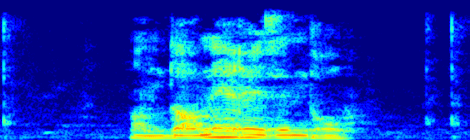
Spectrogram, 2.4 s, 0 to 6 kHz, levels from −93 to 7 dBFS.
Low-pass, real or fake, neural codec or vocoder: 5.4 kHz; fake; codec, 16 kHz, 8 kbps, FreqCodec, larger model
